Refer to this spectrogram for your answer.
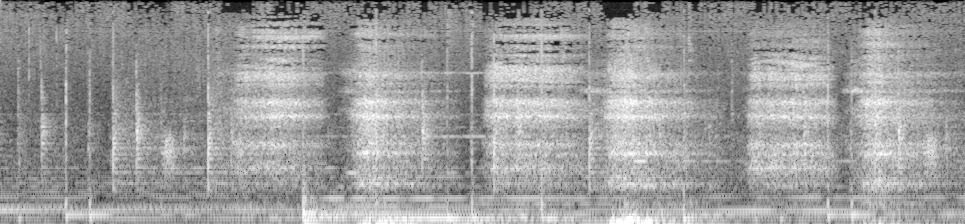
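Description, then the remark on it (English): Deep, audible breaths flow in and out in a continuous connected loop, with no pause between inhale and exhale, steady over a soft, sustained musical drone. “Beginning now to connect your breath. No pause between the in and the exhale. Breathing in a circle.”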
